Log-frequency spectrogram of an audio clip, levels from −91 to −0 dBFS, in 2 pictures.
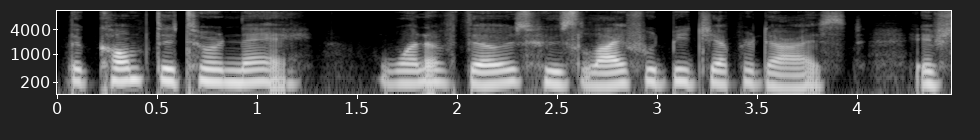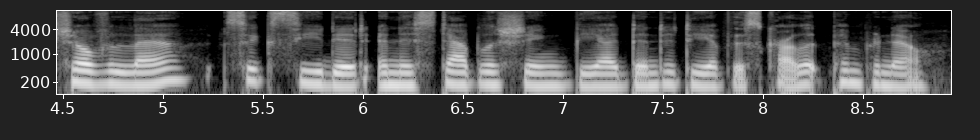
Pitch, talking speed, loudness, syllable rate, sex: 185 Hz, 150 wpm, -20 LUFS, 5.5 syllables/s, female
